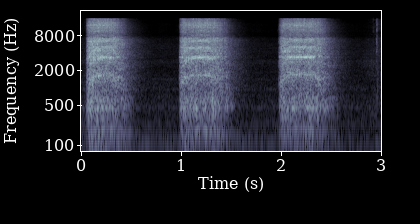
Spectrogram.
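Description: A food processor pulse-blending raw fish for a terrine: three loud, even motor-and-blade bursts of about half a second each, separated by short quiet gaps, close up with no talking.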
